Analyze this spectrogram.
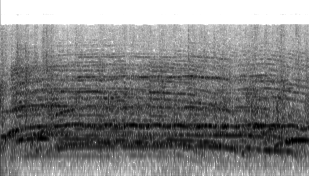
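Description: A large audience cheers loudly and without a break, applauding to vote a band the winner of the finals, many high voices screaming and whooping together in a dense, sustained roar that fills the whole few seconds.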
